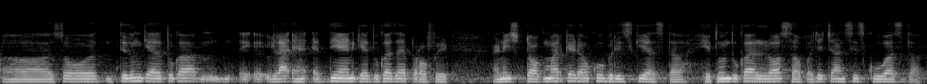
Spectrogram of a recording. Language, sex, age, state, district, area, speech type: Goan Konkani, male, 18-30, Goa, Tiswadi, rural, spontaneous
